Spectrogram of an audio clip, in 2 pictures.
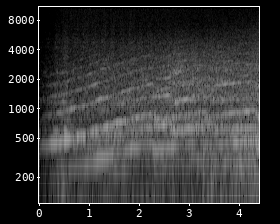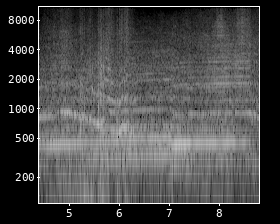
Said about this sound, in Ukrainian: Гуркіт мотору та писк шин розриває тишу, яка нависла над автотреком. Трибуни завмерли й жадібно дивляться на автівку, яка красиво, плавно та швидко проходить повороти в контрольованому заносі.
